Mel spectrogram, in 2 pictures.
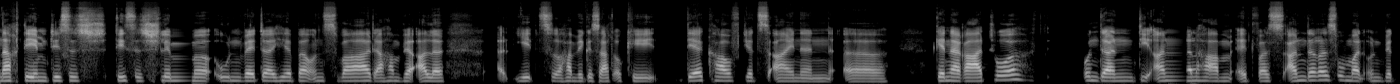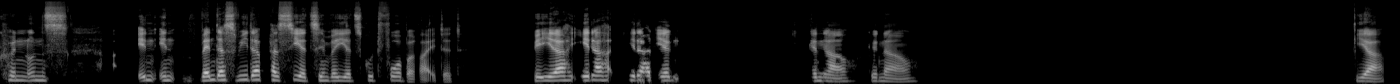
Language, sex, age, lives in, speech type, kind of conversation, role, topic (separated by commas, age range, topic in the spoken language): German, female, 55-59, United States, conversation, unstructured, none, Was macht eine gute Nachbarschaft für dich aus?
